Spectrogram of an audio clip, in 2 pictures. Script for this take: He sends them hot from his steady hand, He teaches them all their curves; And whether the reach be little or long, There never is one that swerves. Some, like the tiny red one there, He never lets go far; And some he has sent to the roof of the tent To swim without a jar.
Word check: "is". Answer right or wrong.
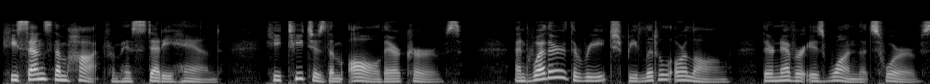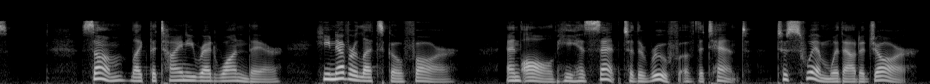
right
